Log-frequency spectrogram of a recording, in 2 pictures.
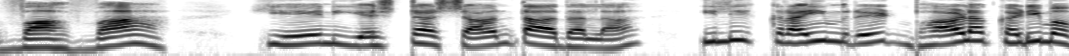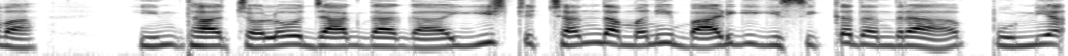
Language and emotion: Kannada, surprised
